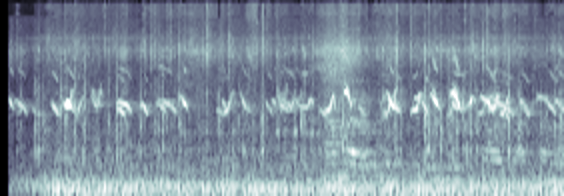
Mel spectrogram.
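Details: Baby chicken chicks chirping: many high, short peeping notes overlapping rapidly throughout, over a steady low hum.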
